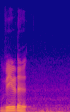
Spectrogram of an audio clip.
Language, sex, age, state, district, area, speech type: Tamil, male, 30-45, Tamil Nadu, Erode, rural, read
